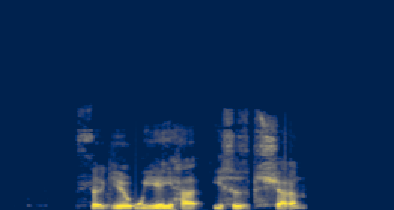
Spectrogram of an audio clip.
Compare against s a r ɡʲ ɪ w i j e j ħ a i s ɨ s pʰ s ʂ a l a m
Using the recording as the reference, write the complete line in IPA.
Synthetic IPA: s a r ɡʲ ɪ w i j e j ħ a i s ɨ z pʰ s ʃ a ɾ a n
